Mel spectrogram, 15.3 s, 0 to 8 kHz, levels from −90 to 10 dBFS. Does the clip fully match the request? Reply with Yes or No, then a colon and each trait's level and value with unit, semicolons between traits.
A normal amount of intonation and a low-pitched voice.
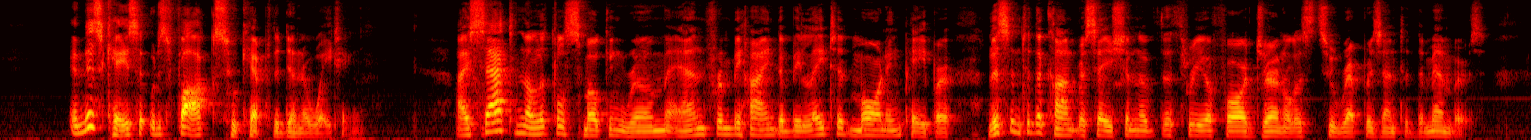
Yes: average, 4.0 semitones; low, 110 Hz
